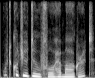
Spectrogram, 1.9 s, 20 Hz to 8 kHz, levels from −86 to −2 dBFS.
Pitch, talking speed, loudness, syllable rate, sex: 230 Hz, 220 wpm, -13 LUFS, 5.1 syllables/s, female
